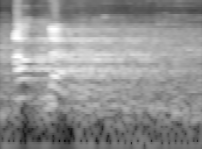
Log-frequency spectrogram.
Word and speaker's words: APPNA: of north america after but pronounced update because it means ours in urdu hours so this is our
